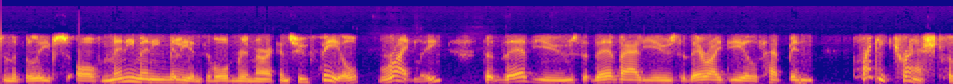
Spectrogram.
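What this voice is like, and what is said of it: Foreign, non-American accent. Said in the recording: “you can tell from my accent, I'm an immigrant to this country”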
